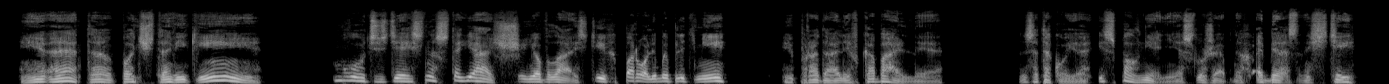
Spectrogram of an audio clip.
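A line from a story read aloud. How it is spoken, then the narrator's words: Hissing cleric. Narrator (Russian): прошипел оптиматский клирик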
